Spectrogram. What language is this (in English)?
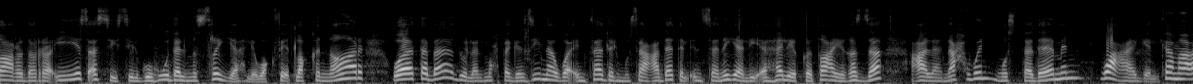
Arabic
